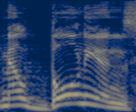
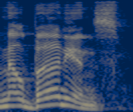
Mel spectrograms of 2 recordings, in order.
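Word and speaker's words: Melburnians: around this city yes anthony albanese said melbourne's instead of melbournians and the daily mail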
